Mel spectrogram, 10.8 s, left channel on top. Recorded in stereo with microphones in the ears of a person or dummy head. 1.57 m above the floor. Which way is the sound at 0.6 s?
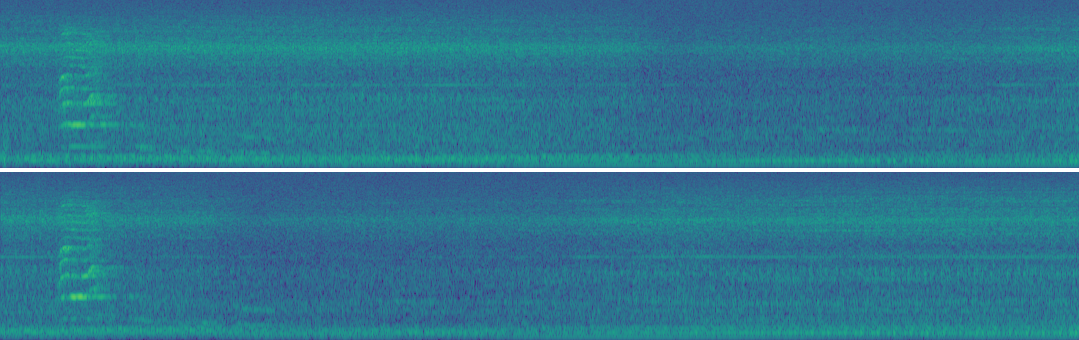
5° right (ahead or behind).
